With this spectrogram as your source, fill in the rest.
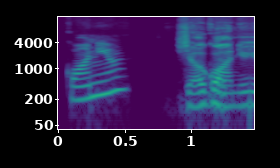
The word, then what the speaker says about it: Zhou Guanyu: So it was a nod to him and just the precision of racing, and it's inspired by Zhou Guanyu. Zhou Guanyu.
